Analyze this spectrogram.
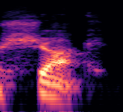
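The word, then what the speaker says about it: Shough: I'll be curious to see what he looks like with Tyler Shuck, which rhymes with suck.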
